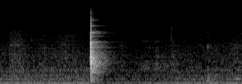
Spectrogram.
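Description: A plate set down on a kitchen counter: one sharp clink with a short ring about a second in.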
